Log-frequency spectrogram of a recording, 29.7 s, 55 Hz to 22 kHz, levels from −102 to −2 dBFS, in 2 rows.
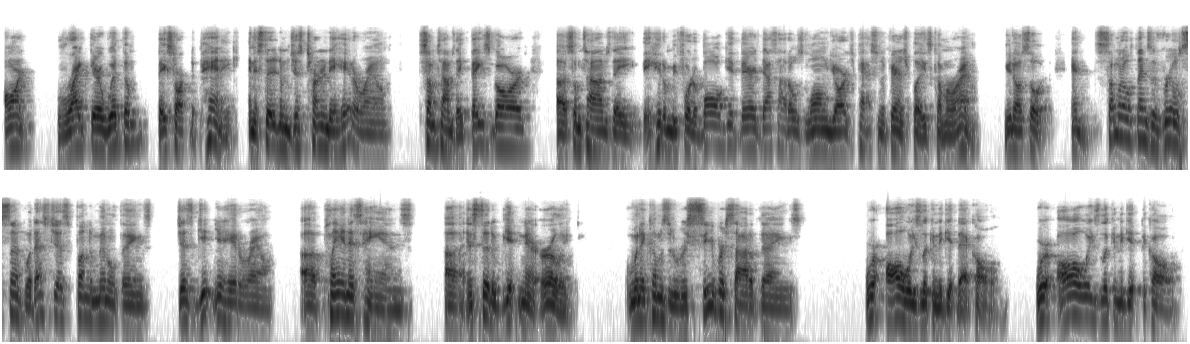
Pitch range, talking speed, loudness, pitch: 105-140 Hz, 195 wpm, -21 LUFS, 125 Hz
